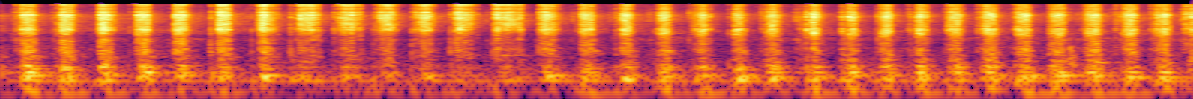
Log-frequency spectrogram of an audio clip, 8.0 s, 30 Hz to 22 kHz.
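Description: A small, solid orange plaster excavation block is scratched with a pointed wooden stick in a steady back-and-forth rhythm of about four strokes per second. About 32 separate, bright, rasping scrapes are heard, each fading quickly, with a faint low hum beneath.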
